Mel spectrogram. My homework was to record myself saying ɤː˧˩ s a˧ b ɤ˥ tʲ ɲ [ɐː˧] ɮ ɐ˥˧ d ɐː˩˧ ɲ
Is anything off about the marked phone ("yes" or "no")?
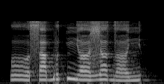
no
